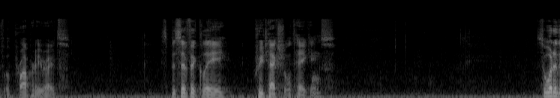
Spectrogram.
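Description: A young man speaks into a microphone in short bursts, pausing between phrases.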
